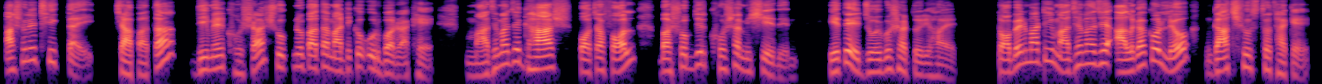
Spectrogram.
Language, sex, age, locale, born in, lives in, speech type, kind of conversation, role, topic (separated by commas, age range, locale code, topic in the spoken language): Bengali, male, 30-34, bn-BD, Bangladesh, Bangladesh, read, expert-assistant, expert, শহরের মধ্যে গাছপালা কমে যাওয়ায় পাখি বা প্রজাপতির সংখ্যা কমে যাচ্ছে—এটা ঠেকাতে আমার পক্ষে কী করা সম্ভব?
